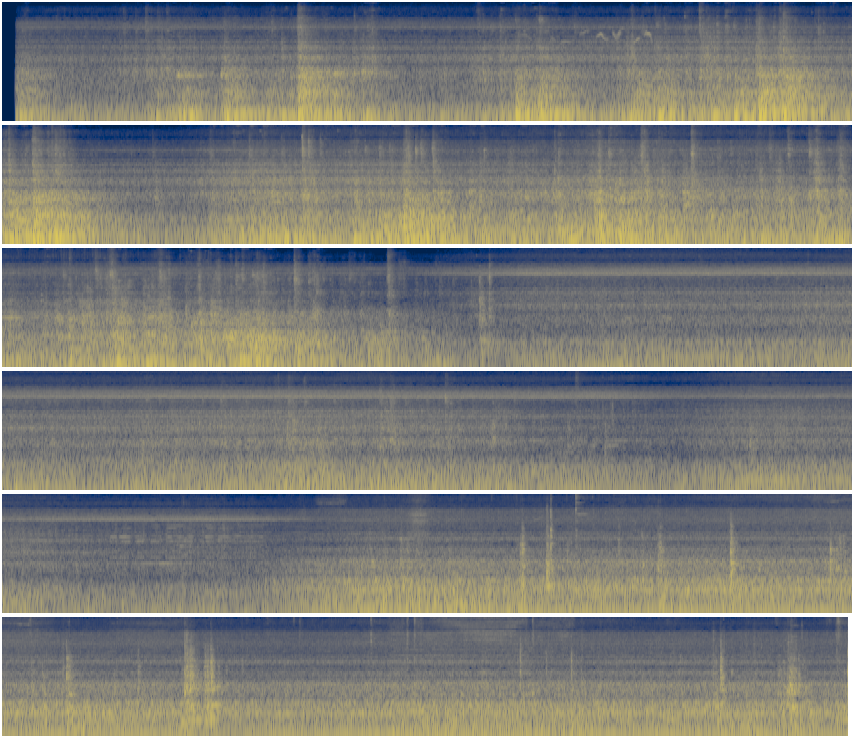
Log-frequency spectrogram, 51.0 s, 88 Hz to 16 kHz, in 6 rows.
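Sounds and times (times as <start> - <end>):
diesel engine revving: 0.1 - 50.9.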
